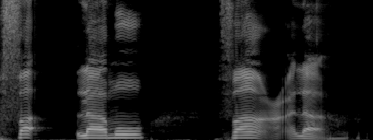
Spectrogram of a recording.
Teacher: huruf ain bila kita matikan, jangan tahan suara. Fa. Ataupun jangan tertukar dengan bunyi hamzah.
